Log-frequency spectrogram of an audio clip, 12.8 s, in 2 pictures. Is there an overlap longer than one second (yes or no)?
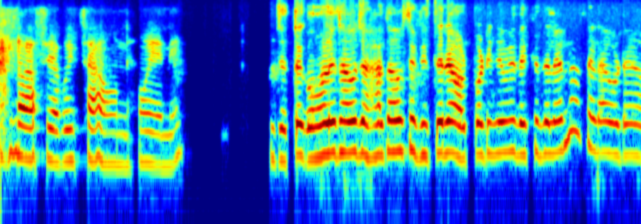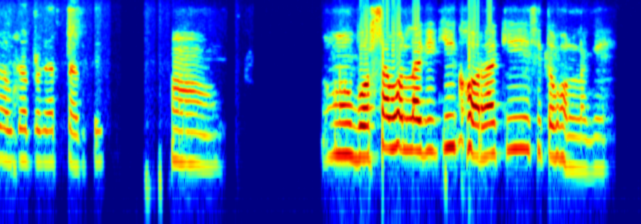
no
